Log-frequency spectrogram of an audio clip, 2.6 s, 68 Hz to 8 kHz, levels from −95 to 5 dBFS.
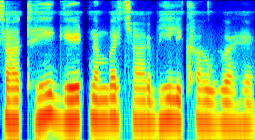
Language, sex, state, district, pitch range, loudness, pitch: Hindi, male, Uttar Pradesh, Lucknow, 130-135 Hz, -17 LUFS, 135 Hz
